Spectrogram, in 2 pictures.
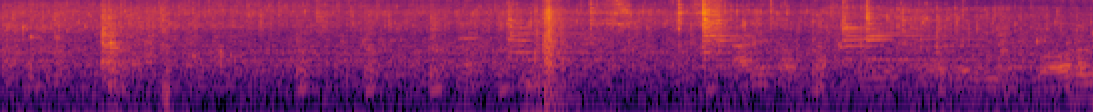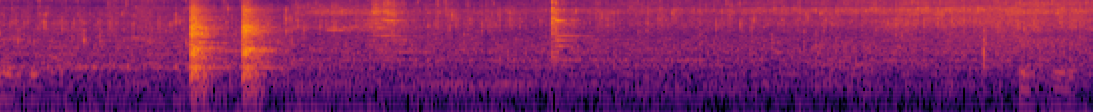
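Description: Crab frying in hot coconut oil at a Kozhikode toddy shop kitchen, with a low steady sizzle under scattered clinks and scrapes of a pan and utensils, a few sharper knocks standing out.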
